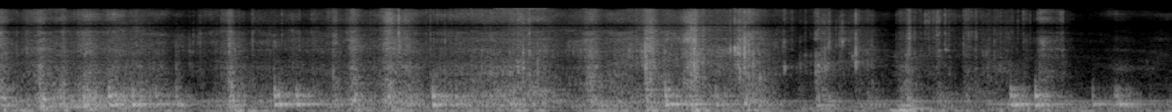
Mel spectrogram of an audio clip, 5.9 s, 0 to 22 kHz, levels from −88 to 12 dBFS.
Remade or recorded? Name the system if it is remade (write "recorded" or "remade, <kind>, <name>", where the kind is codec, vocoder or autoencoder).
remade, codec, DAC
